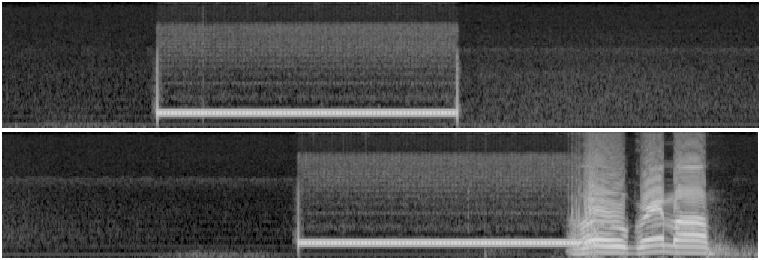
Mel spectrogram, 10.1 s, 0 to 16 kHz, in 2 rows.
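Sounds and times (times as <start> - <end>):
telephone ringback tone: 1.0 - 3.1, 7.0 - 9.0.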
